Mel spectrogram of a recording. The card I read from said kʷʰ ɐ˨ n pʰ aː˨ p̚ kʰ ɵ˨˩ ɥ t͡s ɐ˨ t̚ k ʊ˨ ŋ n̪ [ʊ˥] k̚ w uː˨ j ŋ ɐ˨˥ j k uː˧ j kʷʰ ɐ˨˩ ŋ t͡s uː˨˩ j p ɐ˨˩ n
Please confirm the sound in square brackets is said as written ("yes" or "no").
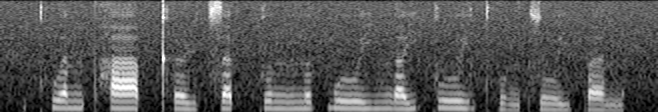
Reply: no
